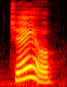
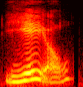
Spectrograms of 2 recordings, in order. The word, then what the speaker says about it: Yale: to either Harvard or jail? In this example, the student mispronounced the first sound in the word Yale, the name of a university. And that mistake changed the word to jail, a word that means prison.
